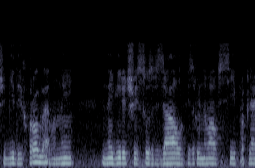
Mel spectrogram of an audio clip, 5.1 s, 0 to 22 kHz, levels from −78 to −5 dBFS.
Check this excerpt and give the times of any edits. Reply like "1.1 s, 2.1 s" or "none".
1.0 s, 3.7 s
